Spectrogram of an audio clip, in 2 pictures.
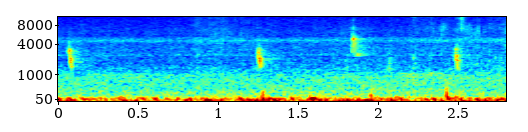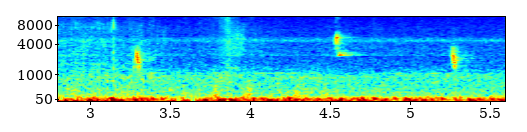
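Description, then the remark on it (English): A hermit thrush gives short, sharp chuck notes, about eight of them at irregular intervals, fairly faint against a steady outdoor background hiss. No one speaks. “I've got a hermit thrush in front of me here.”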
